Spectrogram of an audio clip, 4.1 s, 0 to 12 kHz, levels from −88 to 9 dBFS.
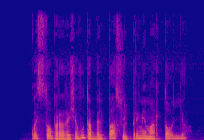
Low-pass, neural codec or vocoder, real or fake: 10.8 kHz; none; real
